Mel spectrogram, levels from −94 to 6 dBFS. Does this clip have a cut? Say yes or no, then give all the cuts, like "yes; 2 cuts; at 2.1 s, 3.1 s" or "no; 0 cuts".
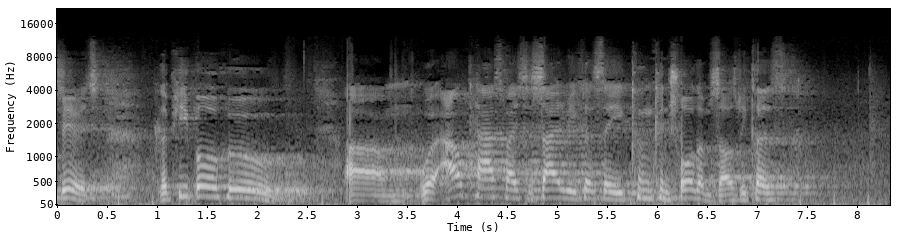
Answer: no; 0 cuts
